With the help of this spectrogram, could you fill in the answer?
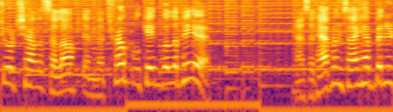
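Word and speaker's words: Troupple King: All hail the Trouble King. Oh, you've never heard of the Trouble King? Half trout and half apple. Pronounced like mouthful.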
